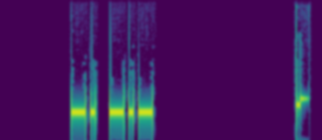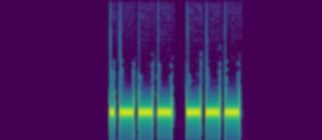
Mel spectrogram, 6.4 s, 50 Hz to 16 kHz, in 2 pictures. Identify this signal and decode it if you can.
Morse code, heard as a keyed tone, about 25 wpm, 700 Hz. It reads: NK JO
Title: Top Two Letter Combinations in Words 25wpm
